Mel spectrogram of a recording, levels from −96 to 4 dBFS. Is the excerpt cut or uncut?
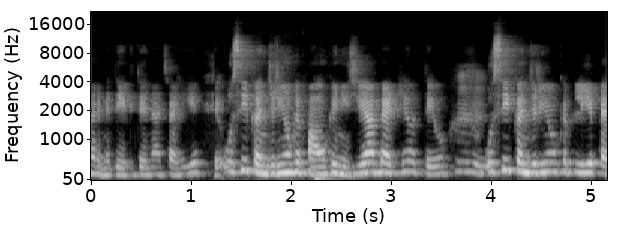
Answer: cut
